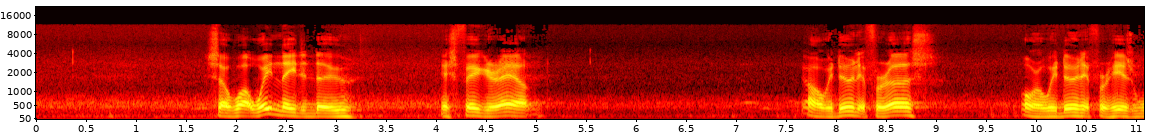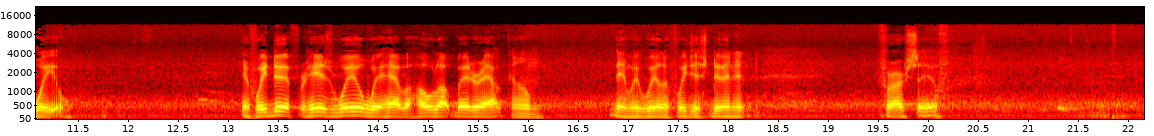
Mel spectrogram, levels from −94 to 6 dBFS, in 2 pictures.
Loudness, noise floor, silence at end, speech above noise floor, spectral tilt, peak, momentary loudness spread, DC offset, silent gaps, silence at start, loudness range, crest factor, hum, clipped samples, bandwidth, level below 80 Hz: -20 LUFS; -52 dBFS; 0 s; 33 dB; -5 dB/octave; -4 dBFS; 24 LU; under 0.1%; none; 0.15 s; 7 LU; 18 dB; none; under 0.1%; 11.5 kHz; -64 dBFS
